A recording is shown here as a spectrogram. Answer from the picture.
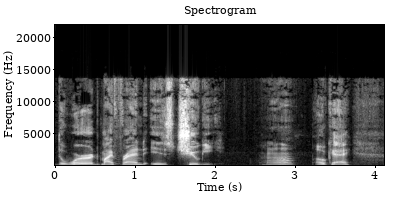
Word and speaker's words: cheugy: Chooi, pronounced cheoogy, can be used broadly to describe someone who is out of date or trying too hard.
